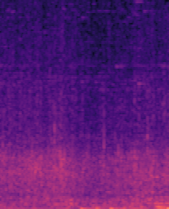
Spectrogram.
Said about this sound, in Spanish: El público la verdad que está muy con él y le otorga una fuerte ovación mientras que salen las mulas y Chamán sigue deambulando por el ruedo a pasito corto.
